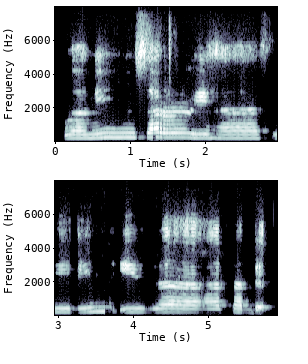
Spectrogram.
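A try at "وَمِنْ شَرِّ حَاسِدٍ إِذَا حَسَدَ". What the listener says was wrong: Ini shinnya digedein, hanya dikeluarin. Wa min syarri tuh. Wa min syarri hasidin idza hasad.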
